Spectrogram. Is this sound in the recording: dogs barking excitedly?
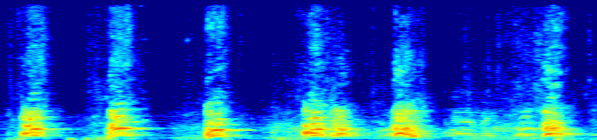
yes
